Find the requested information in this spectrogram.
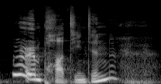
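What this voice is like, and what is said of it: Bad put-on English accent. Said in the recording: “That was the worst English accent ever... It's really bad.”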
